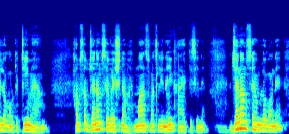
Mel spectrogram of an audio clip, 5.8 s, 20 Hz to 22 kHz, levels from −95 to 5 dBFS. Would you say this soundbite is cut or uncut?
uncut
